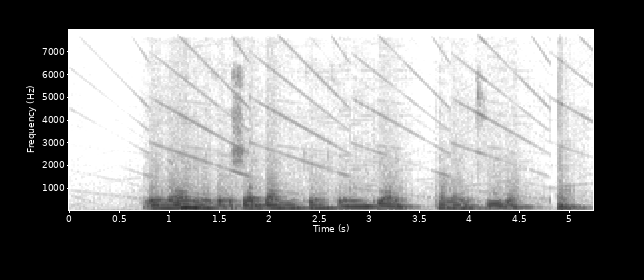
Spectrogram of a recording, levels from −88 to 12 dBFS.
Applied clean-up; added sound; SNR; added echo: neural separator model SepFormer DNS4.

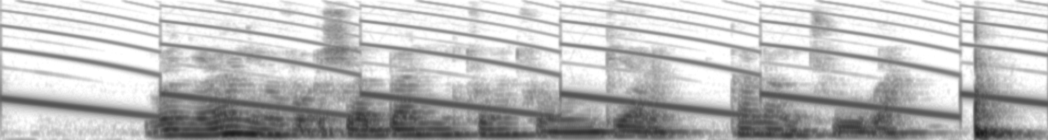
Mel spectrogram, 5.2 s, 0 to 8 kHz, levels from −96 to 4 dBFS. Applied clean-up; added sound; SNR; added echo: none; Alarm; 10 dB; reverberation time 0.4 s.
